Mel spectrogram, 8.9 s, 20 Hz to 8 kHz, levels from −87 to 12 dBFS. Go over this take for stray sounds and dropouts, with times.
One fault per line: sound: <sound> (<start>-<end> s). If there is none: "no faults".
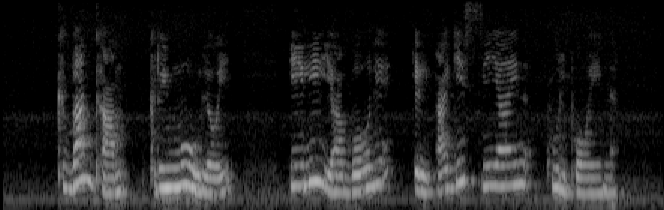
no faults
